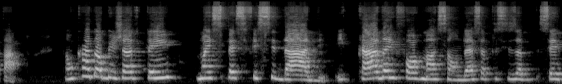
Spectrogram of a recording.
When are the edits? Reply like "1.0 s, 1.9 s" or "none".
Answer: none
